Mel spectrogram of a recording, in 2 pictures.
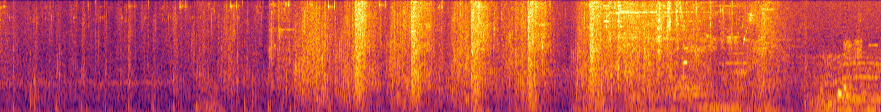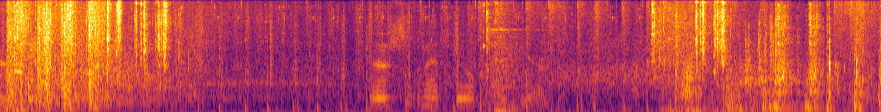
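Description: Footsteps patter quickly across the ground.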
